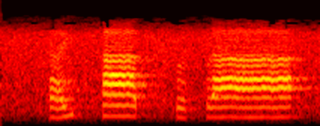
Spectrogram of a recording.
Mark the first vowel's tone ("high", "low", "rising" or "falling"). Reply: rising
